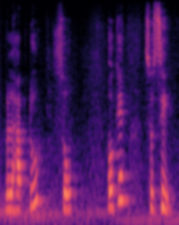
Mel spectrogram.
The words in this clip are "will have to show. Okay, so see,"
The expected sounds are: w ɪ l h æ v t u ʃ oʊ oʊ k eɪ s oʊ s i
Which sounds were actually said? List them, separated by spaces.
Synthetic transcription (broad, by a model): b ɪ l h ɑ p t u s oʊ oʊ k eɪ s oʊ s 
